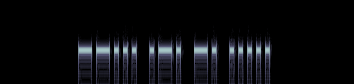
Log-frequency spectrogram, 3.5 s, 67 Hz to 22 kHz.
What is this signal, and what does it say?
Morse code, heard as a keyed tone, about 27 wpm, 700 Hz. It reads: 7RN5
